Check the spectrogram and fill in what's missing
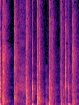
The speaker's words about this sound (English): Number one, we should all clap. That was great.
